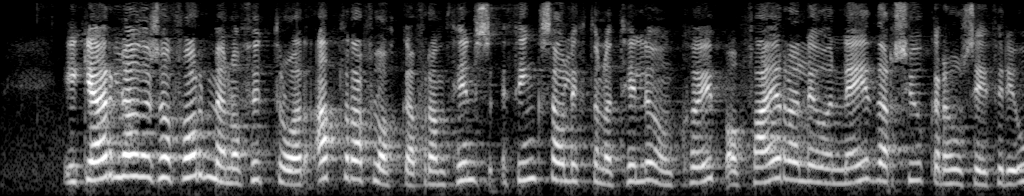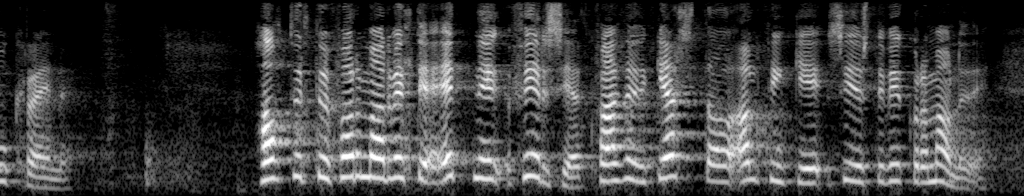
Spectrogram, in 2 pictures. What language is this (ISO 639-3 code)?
isl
